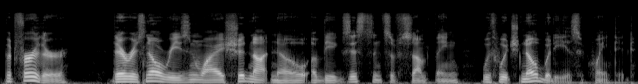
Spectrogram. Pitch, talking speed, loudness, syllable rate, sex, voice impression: 95 Hz, 195 wpm, -22 LUFS, 5.9 syllables/s, male, masculine, adult-like, slightly thick, slightly refreshing, sincere, slightly unique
